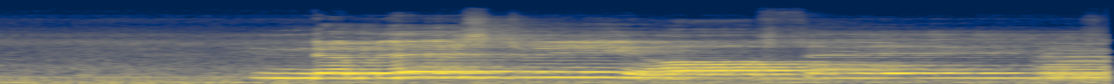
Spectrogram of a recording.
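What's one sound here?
A young man chants into a microphone.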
